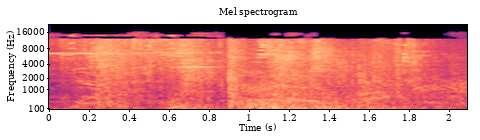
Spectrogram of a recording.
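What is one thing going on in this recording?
An explosion bursts in a video game fight.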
